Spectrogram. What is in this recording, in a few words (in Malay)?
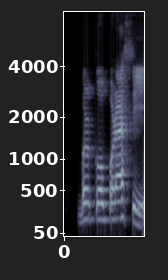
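"berkoperasi", Malay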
